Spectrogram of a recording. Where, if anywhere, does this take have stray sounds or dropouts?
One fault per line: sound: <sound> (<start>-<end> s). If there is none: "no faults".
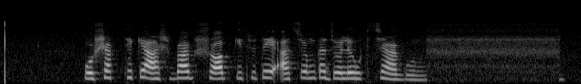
no faults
